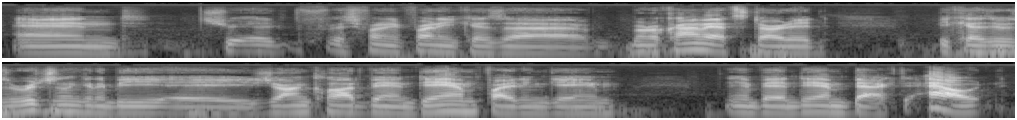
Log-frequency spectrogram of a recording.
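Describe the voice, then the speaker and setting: A man's voice: lowish voice, fairly even intonation, moderate pace, sharp tone, clean tone. A young adult man in casual chat, explaining trivia in long runs and swearing.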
